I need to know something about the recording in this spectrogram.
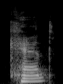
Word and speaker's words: can't: I'm really sorry, but I can't. So, cannot can't. Always that strong t of can't.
